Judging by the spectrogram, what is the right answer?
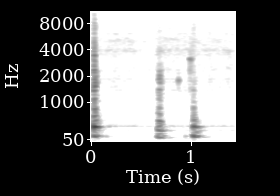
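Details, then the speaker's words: Recorded heart sounds played in a Spanish-language auscultation teaching session: a small extra sound just after the second heart sound, a split second heart sound (diastolic splitting). "Y en el segundo ruido, después del segundo ruido, hay un ruidito más agregado y por eso es un desdoblamiento del segundo ruido."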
